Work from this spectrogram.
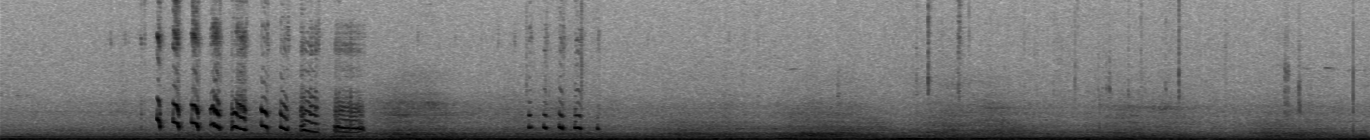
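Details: A parti-colour Chihuahua puppy, male, whimpers in a rapid run of short high yelps between two and five seconds, adds a brief burst near eight seconds, then only faint room noise follows.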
